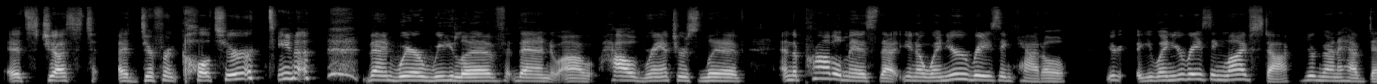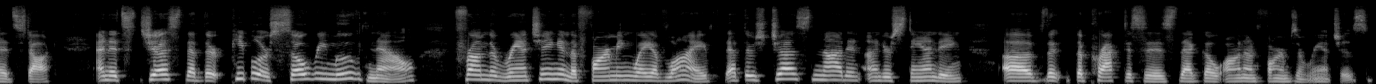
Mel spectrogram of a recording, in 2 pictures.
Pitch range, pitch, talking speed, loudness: 160-215 Hz, 185 Hz, 160 wpm, -20 LUFS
